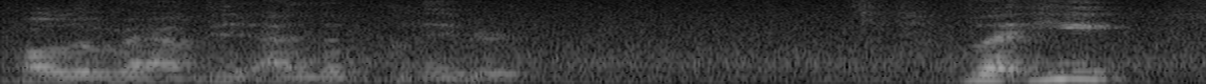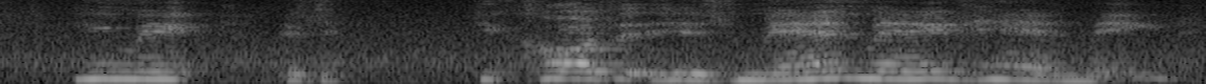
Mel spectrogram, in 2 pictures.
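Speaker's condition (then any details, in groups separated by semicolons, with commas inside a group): Tongue cancer; had speech therapy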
